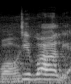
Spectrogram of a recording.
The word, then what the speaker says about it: Diwali: yes yes ok so let's talk about Diwali or Diwali how do you say it Diwali actually it is Deepavali the longer name you are pronouncing it correct but there's another sanskrit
